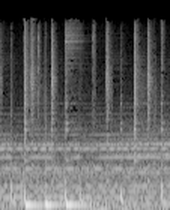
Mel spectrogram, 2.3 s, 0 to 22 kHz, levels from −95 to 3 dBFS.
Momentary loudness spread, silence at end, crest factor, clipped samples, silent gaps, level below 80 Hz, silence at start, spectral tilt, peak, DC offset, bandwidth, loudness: 7 LU; 0 s; 14 dB; under 0.1%; none; -20 dBFS; 0 s; -5.5 dB/octave; -4 dBFS; under 0.1%; 15.5 kHz; -19 LUFS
